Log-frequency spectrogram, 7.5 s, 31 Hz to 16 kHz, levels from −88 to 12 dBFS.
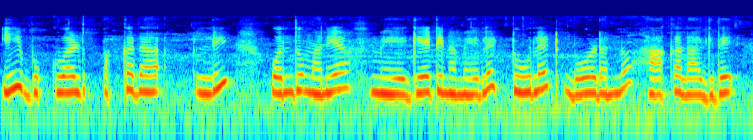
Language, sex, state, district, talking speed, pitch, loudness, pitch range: Kannada, female, Karnataka, Bangalore, 120 wpm, 265 Hz, -13 LUFS, 250-280 Hz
